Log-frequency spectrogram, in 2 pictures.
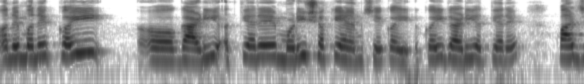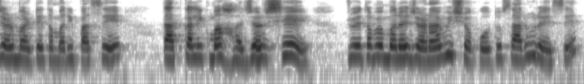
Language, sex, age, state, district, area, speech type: Gujarati, female, 30-45, Gujarat, Anand, urban, spontaneous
